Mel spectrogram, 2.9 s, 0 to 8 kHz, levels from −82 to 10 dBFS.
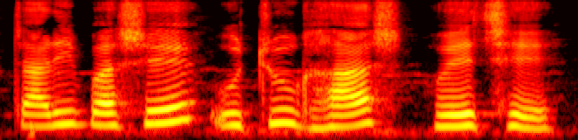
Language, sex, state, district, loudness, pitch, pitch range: Bengali, female, West Bengal, Alipurduar, -16 LUFS, 220 Hz, 205-250 Hz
